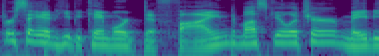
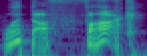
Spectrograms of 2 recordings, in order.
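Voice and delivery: slow, higher-pitched mock disbelief; Piccolo messed up; 7 semitones higher, slower than usual. Host quoting a messed-up character's reaction, mock stunned. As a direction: draw out a retold stunned reaction. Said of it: "Piccolo is messed up by this, being like".

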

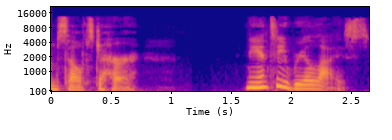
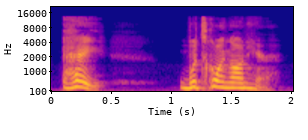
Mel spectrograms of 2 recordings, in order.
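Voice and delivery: higher, louder demand at the driver; a father confronting the driver, indignant; 5 semitones higher, 6 dB louder than usual. A narrator's reading. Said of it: "Jen's father demanded".

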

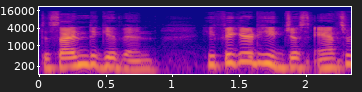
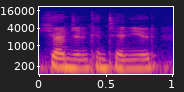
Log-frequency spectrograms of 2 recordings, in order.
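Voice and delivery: ordinary delivery, nothing marked

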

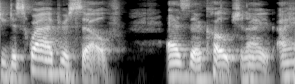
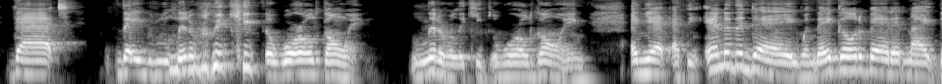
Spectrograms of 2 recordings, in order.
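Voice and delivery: ordinary talk

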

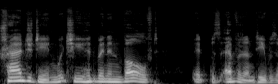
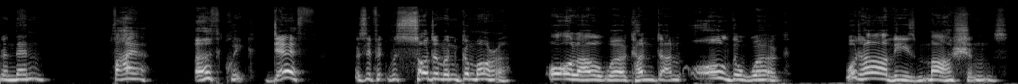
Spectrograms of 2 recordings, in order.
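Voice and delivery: complaining curate; 9 semitones higher than usual. A narrator's reading. Shaken curate complains to the narrator, high and whining. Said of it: "spoke in almost a complaining tone".

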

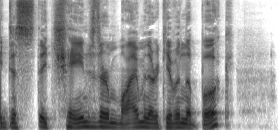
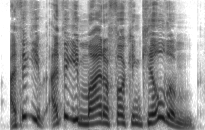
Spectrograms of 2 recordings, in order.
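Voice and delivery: normal talking voice

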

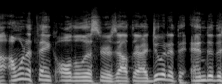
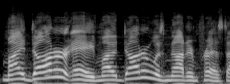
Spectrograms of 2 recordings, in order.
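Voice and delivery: loud excited burst; 5 semitones higher, 8 dB louder than usual. Real, not acted. Excited start to daughter story.

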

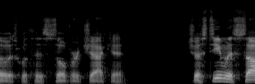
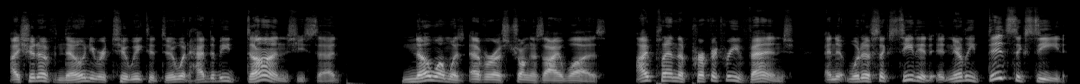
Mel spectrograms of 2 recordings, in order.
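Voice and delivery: higher, loud, proud sneer; mad gloating; 6 semitones higher, 6 dB louder than usual. A narrator's reading. Justine sneering at her weak uncle, mad gloating. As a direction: boast with cold scorn.

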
